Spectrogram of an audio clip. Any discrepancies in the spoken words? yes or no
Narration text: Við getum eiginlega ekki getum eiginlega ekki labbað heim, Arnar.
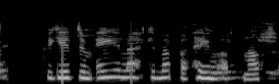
yes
